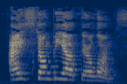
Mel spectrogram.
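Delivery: loud, high-pitched yell. Calling out to a dog going out in pouring rain: screaming at a dog.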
